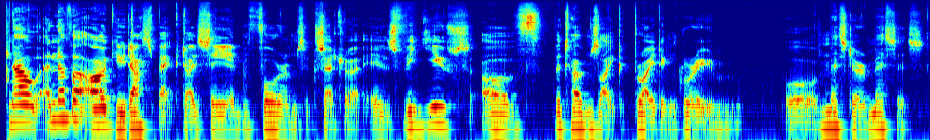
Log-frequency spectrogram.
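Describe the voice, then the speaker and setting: Gravelly-voiced podcast host asking questions. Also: male voice, medium pitch, measured pace. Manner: conversational questioning. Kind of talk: interview questions.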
